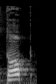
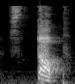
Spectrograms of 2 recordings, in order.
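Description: First: The word is said in a low, quiet voice. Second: The word is shouted loudly. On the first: "and in a lower voice" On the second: "The last one, shout at him"

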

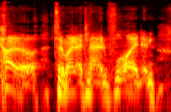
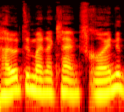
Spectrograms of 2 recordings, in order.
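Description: First: The line is said harshly and aggressively. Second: The line is said softly and romantically. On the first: It sounds like the famous gangster film quote. The speaker calls it right. "du musst das natürlich dann auch schon sagen wie er" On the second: It sounds like an ordinary, gentle remark. The speaker calls it wrong. "so romantisch"

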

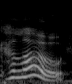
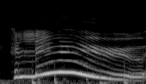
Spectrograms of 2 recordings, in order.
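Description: First: It is a plain, ordinary chipper greeting. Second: It is an exaggerated, mocking strange greeting.

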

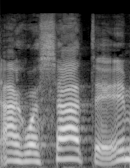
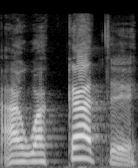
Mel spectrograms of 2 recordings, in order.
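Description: First: The c is pronounced with an s sound. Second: The c is pronounced with a k sound. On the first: The speaker calls it wrong. "dat is geen C, het is geen aguacate" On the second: The speaker calls it right. "maar aguacate. Een C in combinatie met een A, O of U is een K-klank"

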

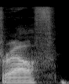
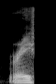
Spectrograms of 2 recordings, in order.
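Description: First: The name is said as 'Ralph'. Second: The name is said as 'Rafe'. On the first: The speaker calls it wrong. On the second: The speaker calls it right.

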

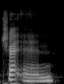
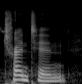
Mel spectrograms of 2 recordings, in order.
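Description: First: The word is said in a casual local way. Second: The word is said carefully and fully. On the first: This is how locals normally say it. "normally I would say Trenton" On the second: The speaker wants to sound sophisticated. "notice how I'm trying to say Trenton"

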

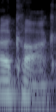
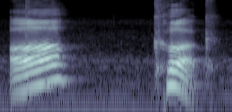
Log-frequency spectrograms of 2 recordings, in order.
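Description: First: The second syllable rhymes with 'rock'. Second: The second syllable rhymes with 'book'. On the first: The speaker calls it wrong. "it's not a cock" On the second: The speaker calls it right. "It is a cook, a cook. That's what it is"

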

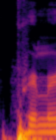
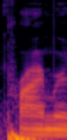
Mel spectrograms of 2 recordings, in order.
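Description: First: It is said in an American English pronunciation. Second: It is said in a British English pronunciation. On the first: "the American English way to say it" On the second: "the English way, the English way, the blimey way"

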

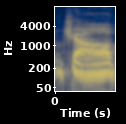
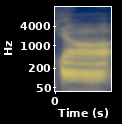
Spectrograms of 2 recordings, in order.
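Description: First: The name begins with a j sound. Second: The name begins with a y sound. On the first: The speaker calls it wrong. "not Jar" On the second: The speaker calls it right. "it's Yar"

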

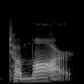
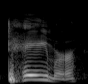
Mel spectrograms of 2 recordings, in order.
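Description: First: The stress is on the last syllable. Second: The stress is on the first syllable. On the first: This is the Hebrew way of saying it. "this would be pronounced Tamar at the end" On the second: This is the usual English way of saying it. "putting the emphasis on the first syllable"

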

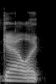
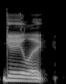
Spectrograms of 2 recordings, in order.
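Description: First: The word is said the Scottish Gaelic way. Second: The word is said a different, non-Scottish way. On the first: The speaker calls it right. "that's Gaelic" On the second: The speaker calls it wrong. "not Gaelic. There is a difference"

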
